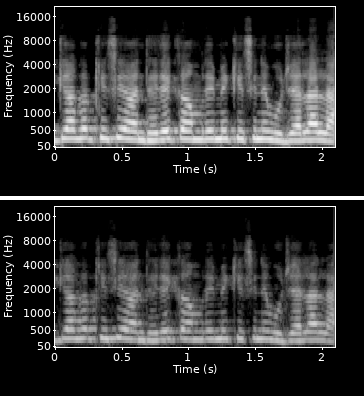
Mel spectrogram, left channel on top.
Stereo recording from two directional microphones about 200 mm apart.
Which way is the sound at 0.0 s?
40° left (ahead or behind).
